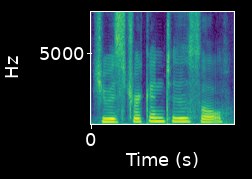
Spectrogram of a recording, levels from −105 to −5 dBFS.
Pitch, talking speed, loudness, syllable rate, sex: 225 Hz, 250 wpm, -15 LUFS, 5.4 syllables/s, female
